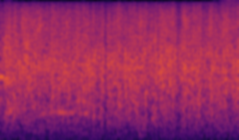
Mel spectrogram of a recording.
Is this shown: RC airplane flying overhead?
no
